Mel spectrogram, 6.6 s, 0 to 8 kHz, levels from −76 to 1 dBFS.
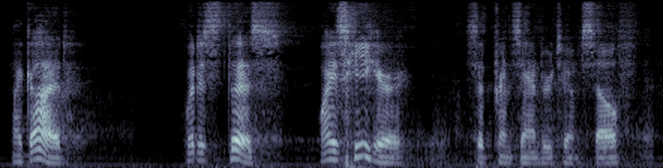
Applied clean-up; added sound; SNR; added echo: neural separator model SepFormer DNS4.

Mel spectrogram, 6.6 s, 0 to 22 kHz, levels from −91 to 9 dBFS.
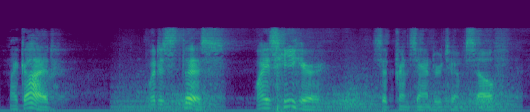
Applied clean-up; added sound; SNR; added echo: none; Microwave oven; 11 dB; reverberation time 1.3 s.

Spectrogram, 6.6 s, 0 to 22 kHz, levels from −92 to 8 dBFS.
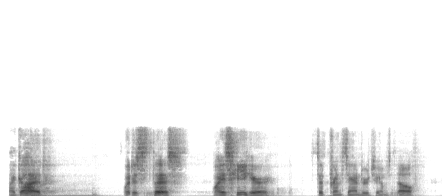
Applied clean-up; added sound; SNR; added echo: neural mask model DeepFilterNet 3.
